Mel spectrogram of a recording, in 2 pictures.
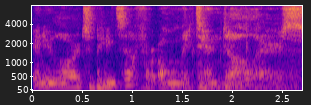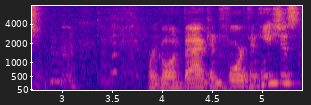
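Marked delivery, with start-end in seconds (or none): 0.0-2.8 slow, rasping, gravelly superhero voice. Retelling taking a pizza order while doing a gravelly Batman voice. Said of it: "So I started doing the Batman voice right back to him".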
